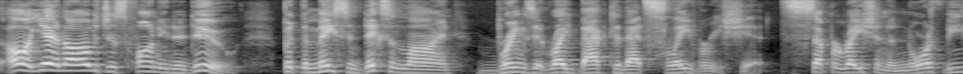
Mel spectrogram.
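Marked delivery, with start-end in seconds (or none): 0.0-1.8 higher, louder, breezy mock of a flippant critic; mocking dismissive imitation. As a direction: toss it off like it's nothing, sneering. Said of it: "The Anthony Fantano fucking clown car just thinks".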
